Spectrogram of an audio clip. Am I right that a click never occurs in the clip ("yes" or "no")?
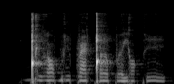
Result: no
